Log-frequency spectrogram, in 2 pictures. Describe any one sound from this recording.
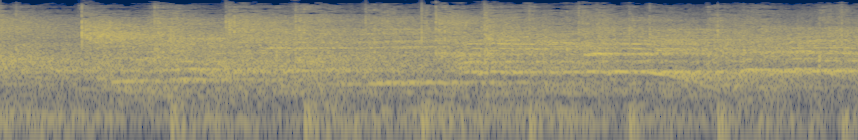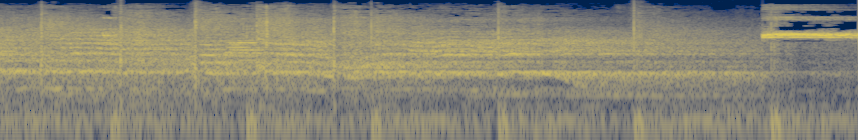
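Sneakers squeak on a gym floor in a large echoing hall.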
